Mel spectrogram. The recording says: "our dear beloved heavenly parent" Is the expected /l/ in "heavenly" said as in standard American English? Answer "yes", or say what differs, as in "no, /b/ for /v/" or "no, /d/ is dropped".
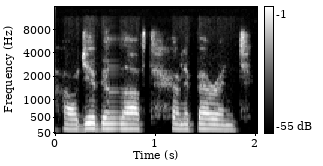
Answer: no, /l/ is dropped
